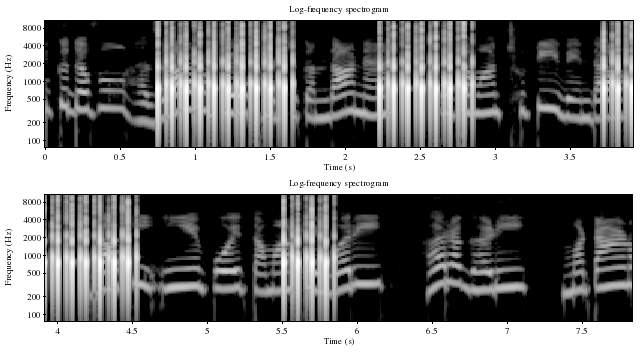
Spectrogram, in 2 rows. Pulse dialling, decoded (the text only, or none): 0 7 9 4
